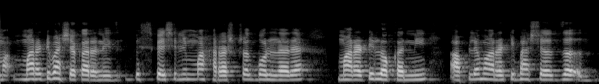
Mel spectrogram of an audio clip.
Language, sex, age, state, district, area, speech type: Marathi, female, 18-30, Maharashtra, Satara, urban, spontaneous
